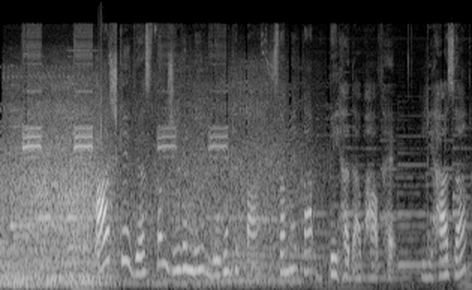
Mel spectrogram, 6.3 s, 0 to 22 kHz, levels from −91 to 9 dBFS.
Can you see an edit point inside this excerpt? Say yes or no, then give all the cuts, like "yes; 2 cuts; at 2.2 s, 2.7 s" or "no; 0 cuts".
no; 0 cuts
